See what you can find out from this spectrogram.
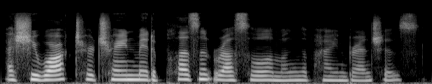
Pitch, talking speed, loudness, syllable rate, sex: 205 Hz, 180 wpm, -18 LUFS, 4.4 syllables/s, female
